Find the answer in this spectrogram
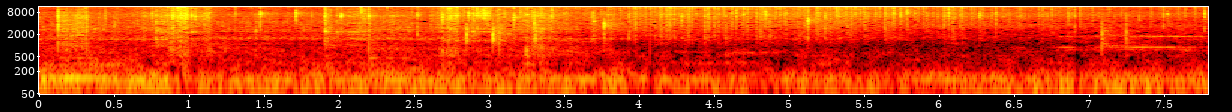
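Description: Breaded tuna pie frying in hot oil in a stainless steel pan, turned and lifted with tongs: steady sizzling with frequent crackling pops.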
